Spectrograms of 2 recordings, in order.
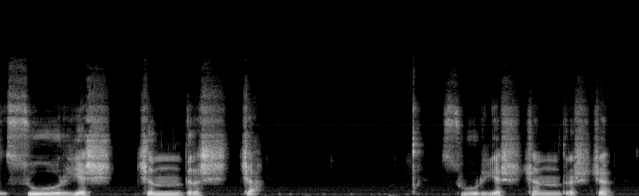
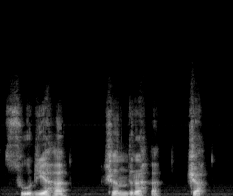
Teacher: So in both cases you get the Visarga followed by the consonant Ch. Being a Ch, the Visarga takes on the same point of articulation, comes out with the tongue in the same place, so it's where it becomes Suryesh Chandrashcha.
